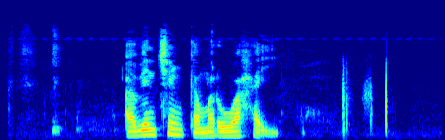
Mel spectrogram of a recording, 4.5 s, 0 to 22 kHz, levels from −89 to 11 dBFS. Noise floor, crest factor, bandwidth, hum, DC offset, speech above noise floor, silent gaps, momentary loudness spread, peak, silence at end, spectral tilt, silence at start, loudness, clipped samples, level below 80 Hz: -72 dBFS; 20 dB; 9.8 kHz; none; under 0.1%; 47 dB; none; 21 LU; -10 dBFS; 1 s; -6 dB/octave; 0.55 s; -26 LUFS; under 0.1%; -78 dBFS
